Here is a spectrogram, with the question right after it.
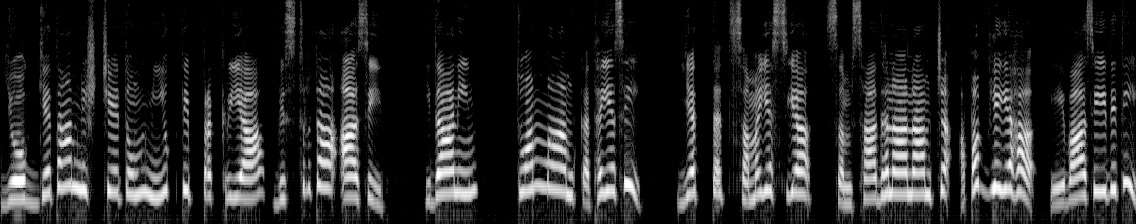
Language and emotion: Sanskrit, angry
